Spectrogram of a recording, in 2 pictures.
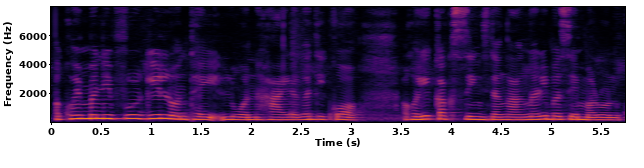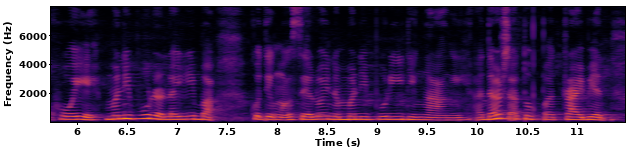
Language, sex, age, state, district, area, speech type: Manipuri, female, 30-45, Manipur, Kakching, rural, spontaneous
